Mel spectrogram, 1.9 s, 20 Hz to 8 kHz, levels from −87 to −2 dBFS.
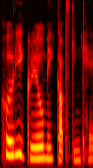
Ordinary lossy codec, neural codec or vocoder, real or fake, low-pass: none; none; real; none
